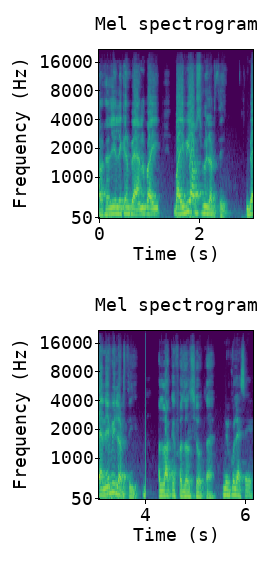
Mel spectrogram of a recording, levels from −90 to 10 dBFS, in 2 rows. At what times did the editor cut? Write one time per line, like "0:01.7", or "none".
0:03.9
